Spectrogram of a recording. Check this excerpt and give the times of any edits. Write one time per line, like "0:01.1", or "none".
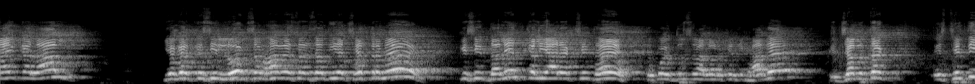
0:08.2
